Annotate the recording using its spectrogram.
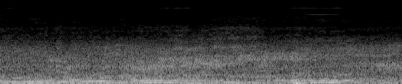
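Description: Street traffic, with a vehicle engine running close by, its low hum shifting in pitch, and a short thump about three seconds in.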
